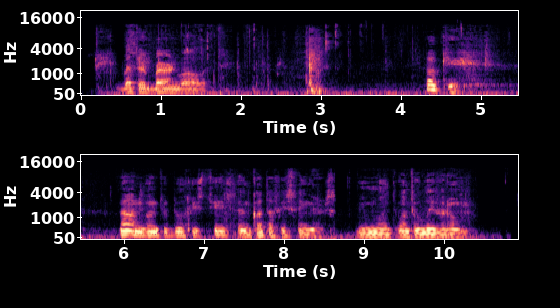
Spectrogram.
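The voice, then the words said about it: Russian accent in English. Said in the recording (Danish): “for ligesom at få den perfekte russiske accent ... Er det russisk? ... Ja, altså til en vis grad.”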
